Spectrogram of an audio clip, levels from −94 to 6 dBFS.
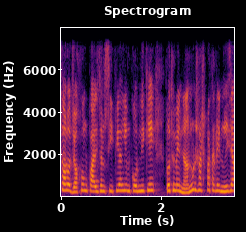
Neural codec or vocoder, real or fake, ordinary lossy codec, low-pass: codec, 24 kHz, 3 kbps, HILCodec; fake; none; 7.2 kHz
